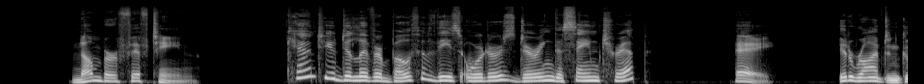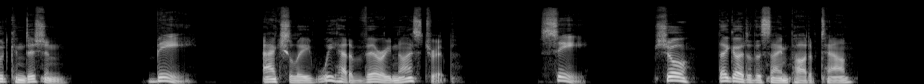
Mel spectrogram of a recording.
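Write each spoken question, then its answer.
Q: Can't you deliver both of these orders during the same trip?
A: C: Sure, they go to the same part of town.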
